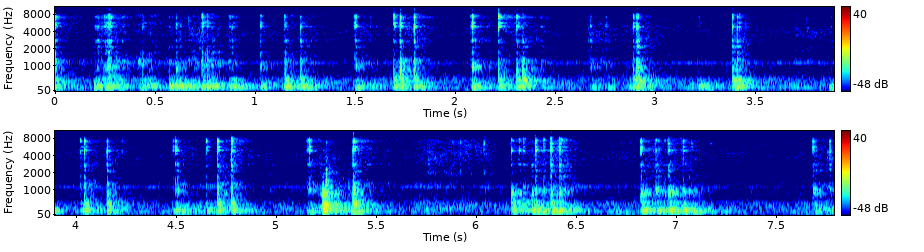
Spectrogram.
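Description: Fingertips and nails tap the sides of a hollow glass mosaic votive candle holder with a lit candle inside. The quiet, irregular clusters of quick, clicky taps have a soft low body and bright, crisp tops, and each tap dies away almost at once.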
